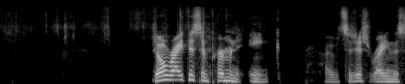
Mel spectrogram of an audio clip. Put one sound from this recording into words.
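Paper rustles as a notebook page is turned over.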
